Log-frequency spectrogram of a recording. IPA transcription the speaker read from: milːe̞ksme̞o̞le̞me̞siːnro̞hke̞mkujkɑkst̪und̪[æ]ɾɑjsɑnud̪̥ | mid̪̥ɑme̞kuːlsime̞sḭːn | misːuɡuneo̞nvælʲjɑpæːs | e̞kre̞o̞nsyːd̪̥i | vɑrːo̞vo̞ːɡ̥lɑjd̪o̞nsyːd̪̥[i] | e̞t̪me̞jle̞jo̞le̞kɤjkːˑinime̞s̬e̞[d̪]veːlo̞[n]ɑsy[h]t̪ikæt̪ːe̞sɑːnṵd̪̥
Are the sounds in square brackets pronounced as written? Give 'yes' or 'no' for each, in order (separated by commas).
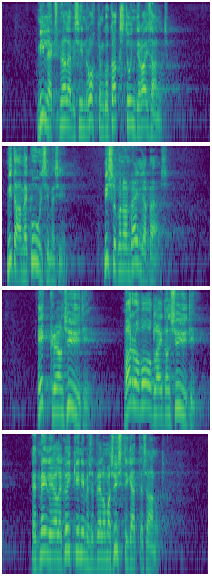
no, yes, yes, no, no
